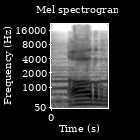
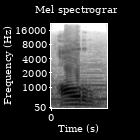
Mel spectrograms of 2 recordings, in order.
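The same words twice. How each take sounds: First: The lips stay neutral during the r sound. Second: The lips round along with the r sound. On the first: The speaker calls it right. "Enggak ada ikut sertanya bibir" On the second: The speaker calls it wrong. "jangan sampai bibir kita ngikut ar"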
